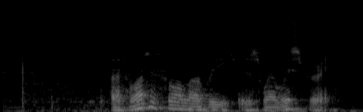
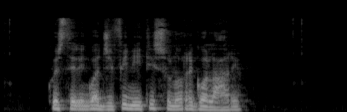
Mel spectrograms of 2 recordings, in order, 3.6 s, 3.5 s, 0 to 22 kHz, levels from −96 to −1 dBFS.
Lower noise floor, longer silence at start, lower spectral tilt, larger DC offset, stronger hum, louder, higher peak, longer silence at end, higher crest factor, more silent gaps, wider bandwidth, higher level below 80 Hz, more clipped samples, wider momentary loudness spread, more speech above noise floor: about the same, -82 dBFS vs -83 dBFS; second, 0.15 s vs 0.5 s; first, -8 dB/octave vs -6.5 dB/octave; neither; neither; second, -59 LUFS vs -42 LUFS; second, -42 dBFS vs -26 dBFS; second, 0.05 s vs 1.05 s; about the same, 18 dB vs 18 dB; neither; first, 13 kHz vs 11.5 kHz; second, -72 dBFS vs -64 dBFS; neither; first, 8 LU vs 5 LU; second, 23 dB vs 42 dB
